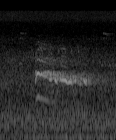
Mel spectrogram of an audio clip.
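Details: A single drawn-out, high mewing cry from a Common buzzard in Estonia, sliding gently downward over almost a second, against faint, steady outdoor background noise.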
